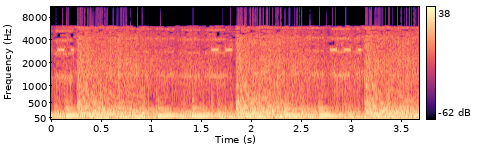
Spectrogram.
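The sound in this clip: Booming shots fire at a ship in a fast-moving video game. Three heavy blasts land at intervals over a loud, continuous rumbling bed, with no voices.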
